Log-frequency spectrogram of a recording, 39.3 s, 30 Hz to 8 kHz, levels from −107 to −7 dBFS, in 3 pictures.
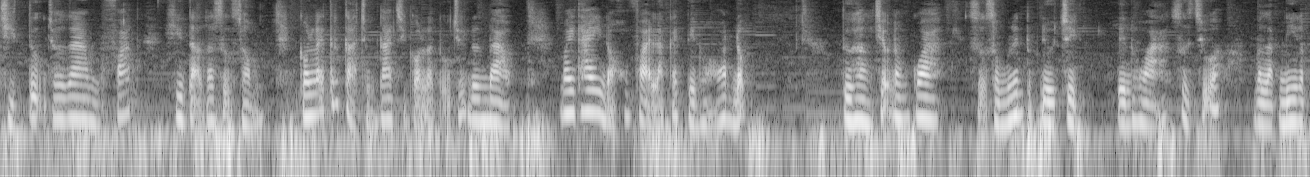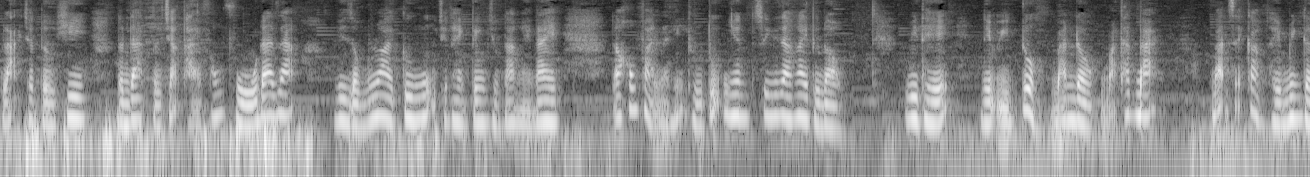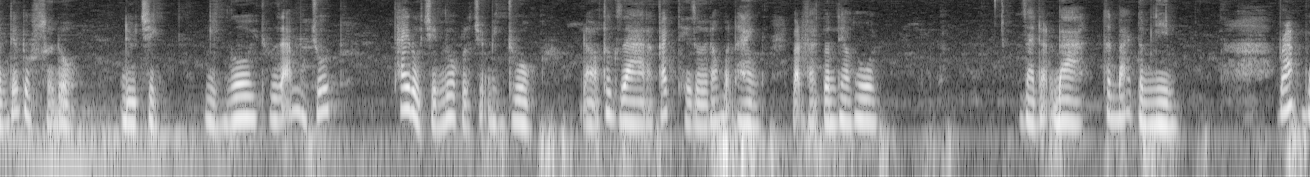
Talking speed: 230 wpm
